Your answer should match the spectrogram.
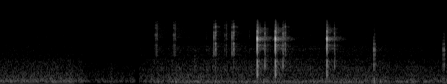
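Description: Computer keyboard keys tapped in a quick, irregular run of about nine light clicks, starting about a second and a half in, loudest around the middle.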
